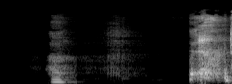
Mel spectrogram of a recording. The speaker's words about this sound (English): Give me one more second. I keep sneezing. Hold on.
